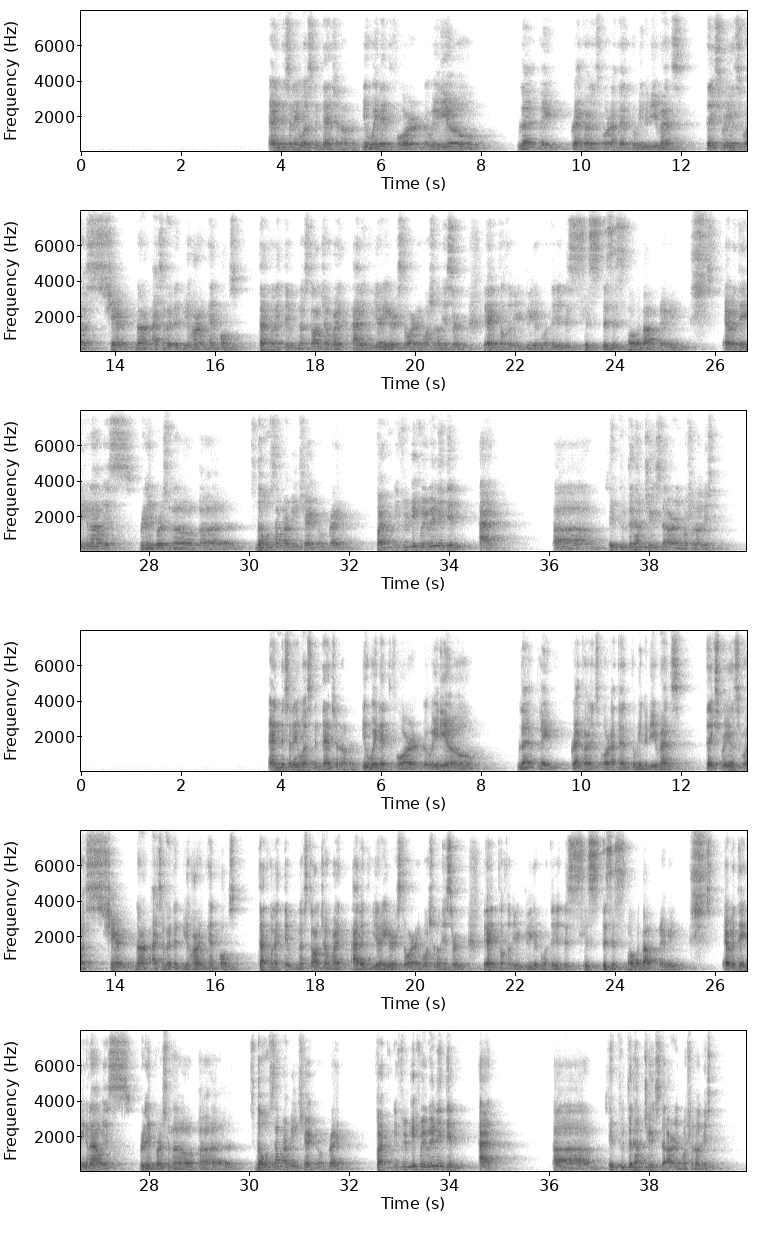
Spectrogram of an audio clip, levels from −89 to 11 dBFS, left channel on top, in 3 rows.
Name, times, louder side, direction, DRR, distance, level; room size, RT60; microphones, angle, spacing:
voice 1, 3.7-7.8 8.7-9.5 9.8-12.0 12.5-16.4 16.9-25.2 25.5-29.7 30.1-31.8 32.6-34.2 34.6-34.9 36.1-39.2, right 3 dB, 90° right, 5 dB, 0.5 m, -29 dB
5.8 x 2.8 x 2.7 m, 1.1 s
head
